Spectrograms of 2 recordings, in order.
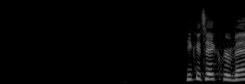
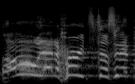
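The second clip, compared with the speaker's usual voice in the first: mock wince; 10 semitones higher, 6 dB louder, slower than usual. Real, not acted. Reacting to own punchline.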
